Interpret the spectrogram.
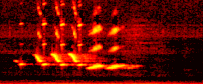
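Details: A single phrase of common linnet song: bright clipped notes tumble quickly before settling into a long, smooth whistle that drifts downward. Steady low background hum throughout.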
